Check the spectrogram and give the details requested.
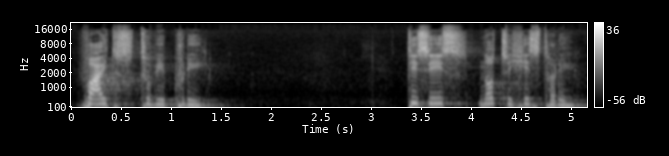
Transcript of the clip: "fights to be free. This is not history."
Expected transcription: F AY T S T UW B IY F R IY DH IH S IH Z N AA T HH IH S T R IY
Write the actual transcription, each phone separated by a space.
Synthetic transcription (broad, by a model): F AY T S T UW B IY P R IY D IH S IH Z N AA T HH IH S T R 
